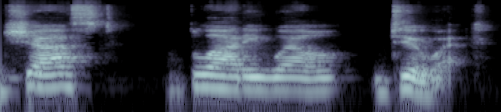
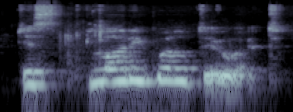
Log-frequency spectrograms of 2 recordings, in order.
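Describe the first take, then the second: First: Slow, firm delivery; slow, no-nonsense instruction; emphatic fatherly order. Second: Put-on higher, softer English accent; lightly put-on English accent, pitched up; father's English accent. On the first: Shown as a demonstration. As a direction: spell it out slowly and firmly. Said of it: "That's from my father". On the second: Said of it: "in his English accent".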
